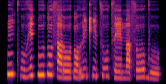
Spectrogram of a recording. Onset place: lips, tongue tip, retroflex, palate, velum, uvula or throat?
velum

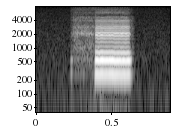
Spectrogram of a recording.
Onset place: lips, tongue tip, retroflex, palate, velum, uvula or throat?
throat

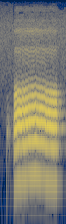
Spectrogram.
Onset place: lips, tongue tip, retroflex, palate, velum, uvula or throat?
throat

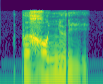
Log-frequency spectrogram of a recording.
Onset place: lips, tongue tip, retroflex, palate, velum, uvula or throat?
lips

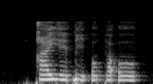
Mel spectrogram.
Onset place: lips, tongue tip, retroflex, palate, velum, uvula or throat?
uvula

